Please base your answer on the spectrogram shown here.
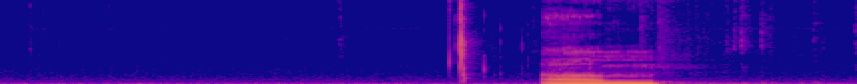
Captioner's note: typing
